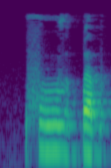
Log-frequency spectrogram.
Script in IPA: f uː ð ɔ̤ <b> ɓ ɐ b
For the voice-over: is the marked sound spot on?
yes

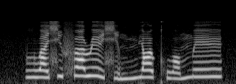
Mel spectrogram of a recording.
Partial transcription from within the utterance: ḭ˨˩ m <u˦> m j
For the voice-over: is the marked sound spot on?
yes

